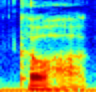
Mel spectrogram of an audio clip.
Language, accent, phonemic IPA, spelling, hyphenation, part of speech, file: English, General American, /ˈkwɔ.hɔɡ/, quahog, qua‧hog, noun / verb, En-us-quahog.ogg
- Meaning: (noun) An edible clam with a hard shell found along the Atlantic Coast of North America, from species Mercenaria mercenaria, formerly Venus mercenaria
